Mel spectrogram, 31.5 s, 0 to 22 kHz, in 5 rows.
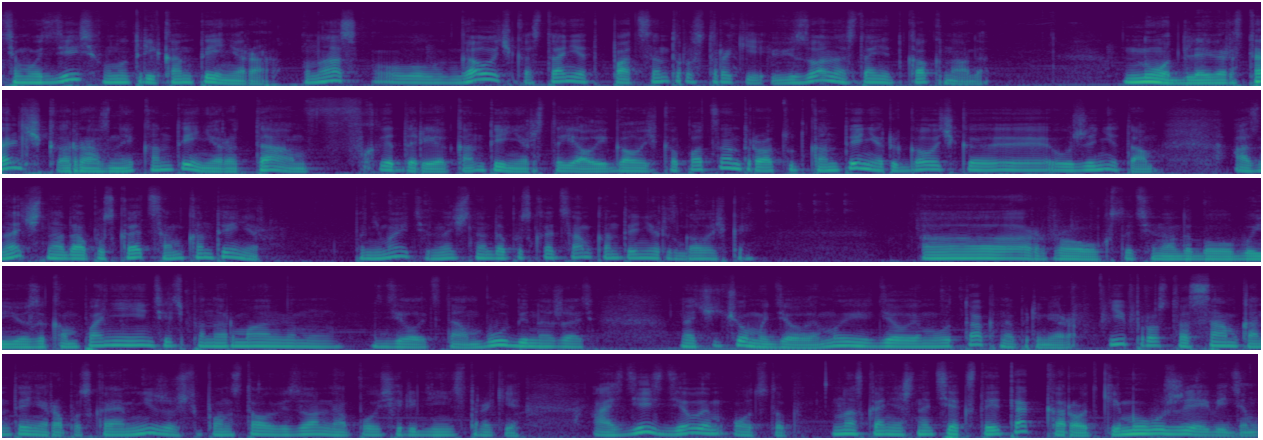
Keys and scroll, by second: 0.0 ctrl+shift+3, 1.1 ctrl+shift+3, 11.9 super+z, 12.9 ctrl+shift+3, 13.5 super+z, 18.8 super+r, 25.8 ctrl+shift+3.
